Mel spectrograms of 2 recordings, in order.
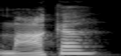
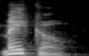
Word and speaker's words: Mako: But Corneo, yeah, but that and they call it Maka. It's Mako. I always said Mako energy. They're saying Mako. Yeah, I was like, then spell it Mako. Mako like a Mako shark.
